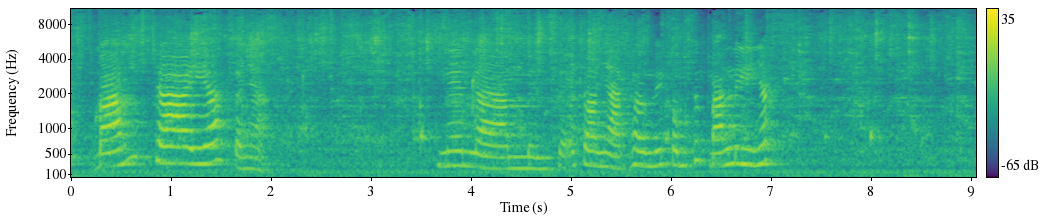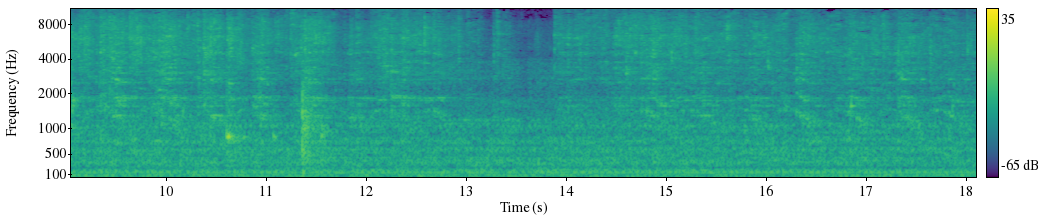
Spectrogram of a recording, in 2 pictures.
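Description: A ladle stirs and swishes through water.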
